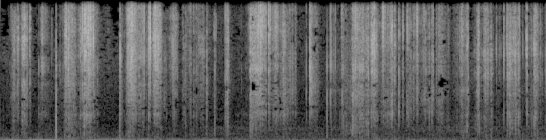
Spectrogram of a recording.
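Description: Fingernails are filed back and forth along the abrasive edge of a long, thin, solid black emery board nail file. The result is a quick, uneven run of dry, scratchy rasping strokes with bright hissy bursts over a steady low rumble.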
